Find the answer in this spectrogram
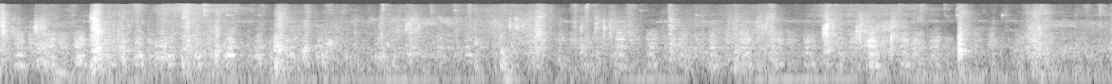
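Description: Alaskan Malamute puppy panting close by, in short breathy puffs at irregular intervals.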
